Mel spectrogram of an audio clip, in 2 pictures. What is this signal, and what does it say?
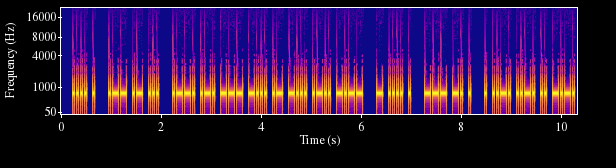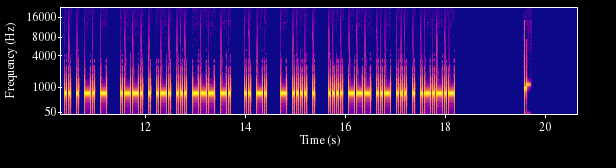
Morse code, heard as a keyed tone, about 30 wpm, 700 Hz. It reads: HE WAS PROBABLY THE ONE EFFICIENT PERSON IN THE HOUSE.
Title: Sentences from Top 1300 Words 30wpm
